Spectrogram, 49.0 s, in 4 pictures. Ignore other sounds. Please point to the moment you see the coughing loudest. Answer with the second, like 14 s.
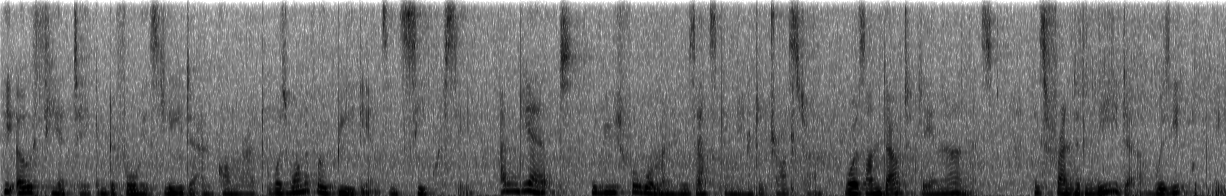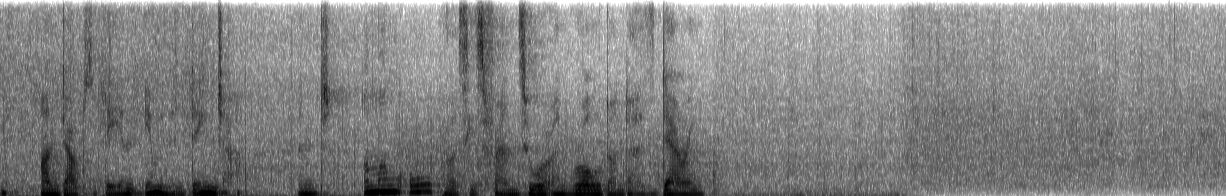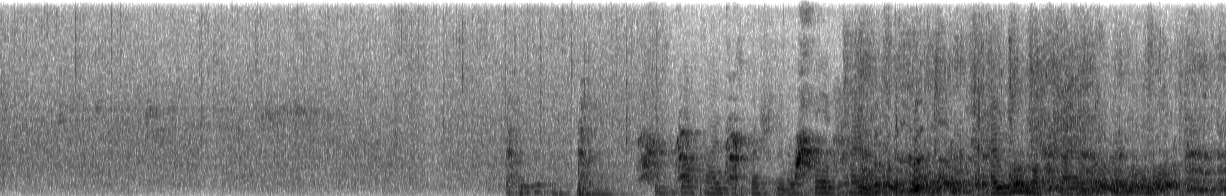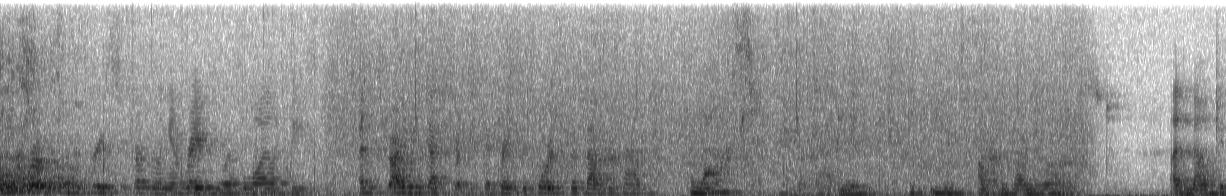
34 s.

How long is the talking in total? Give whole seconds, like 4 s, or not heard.
39 s.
